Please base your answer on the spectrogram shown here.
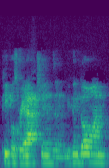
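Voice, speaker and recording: A man's voice: mid-range voice, little pitch movement, normal speed. A man speaking as an interview guest in a casual, joking way. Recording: echoey, distant, muffled.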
